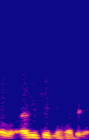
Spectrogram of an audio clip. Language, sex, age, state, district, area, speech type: Marathi, male, 60+, Maharashtra, Akola, rural, conversation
